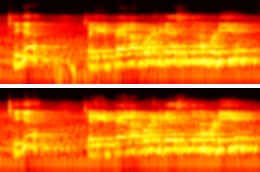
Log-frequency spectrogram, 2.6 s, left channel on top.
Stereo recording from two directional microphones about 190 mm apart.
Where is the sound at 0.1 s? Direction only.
40° left (ahead or behind).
